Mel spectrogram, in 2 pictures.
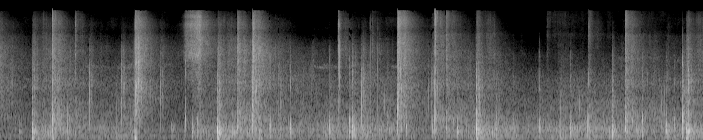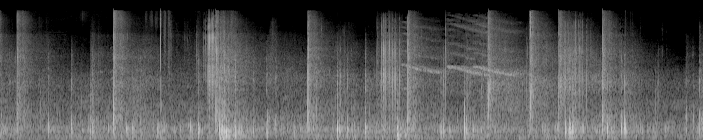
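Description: Small aerial fireworks going off: an irregular run of bangs, pops and crackles of varying loudness, the loudest bang a little past halfway, with a few short falling whistles about three quarters of the way through.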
